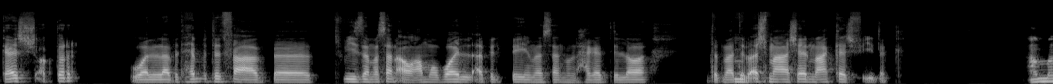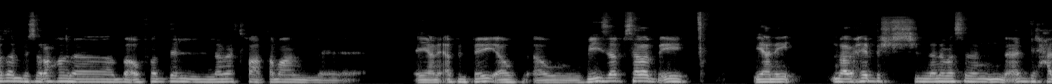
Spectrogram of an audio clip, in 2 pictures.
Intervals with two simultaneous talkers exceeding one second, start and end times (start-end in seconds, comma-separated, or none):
none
